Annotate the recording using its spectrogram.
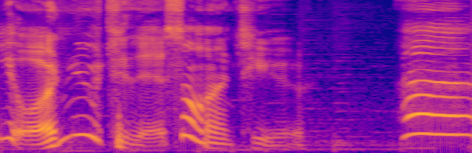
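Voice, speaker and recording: A man performs a put-on character voice at a very slow pace, with faint music in the background. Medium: game stream. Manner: suave, teasing, refined.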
